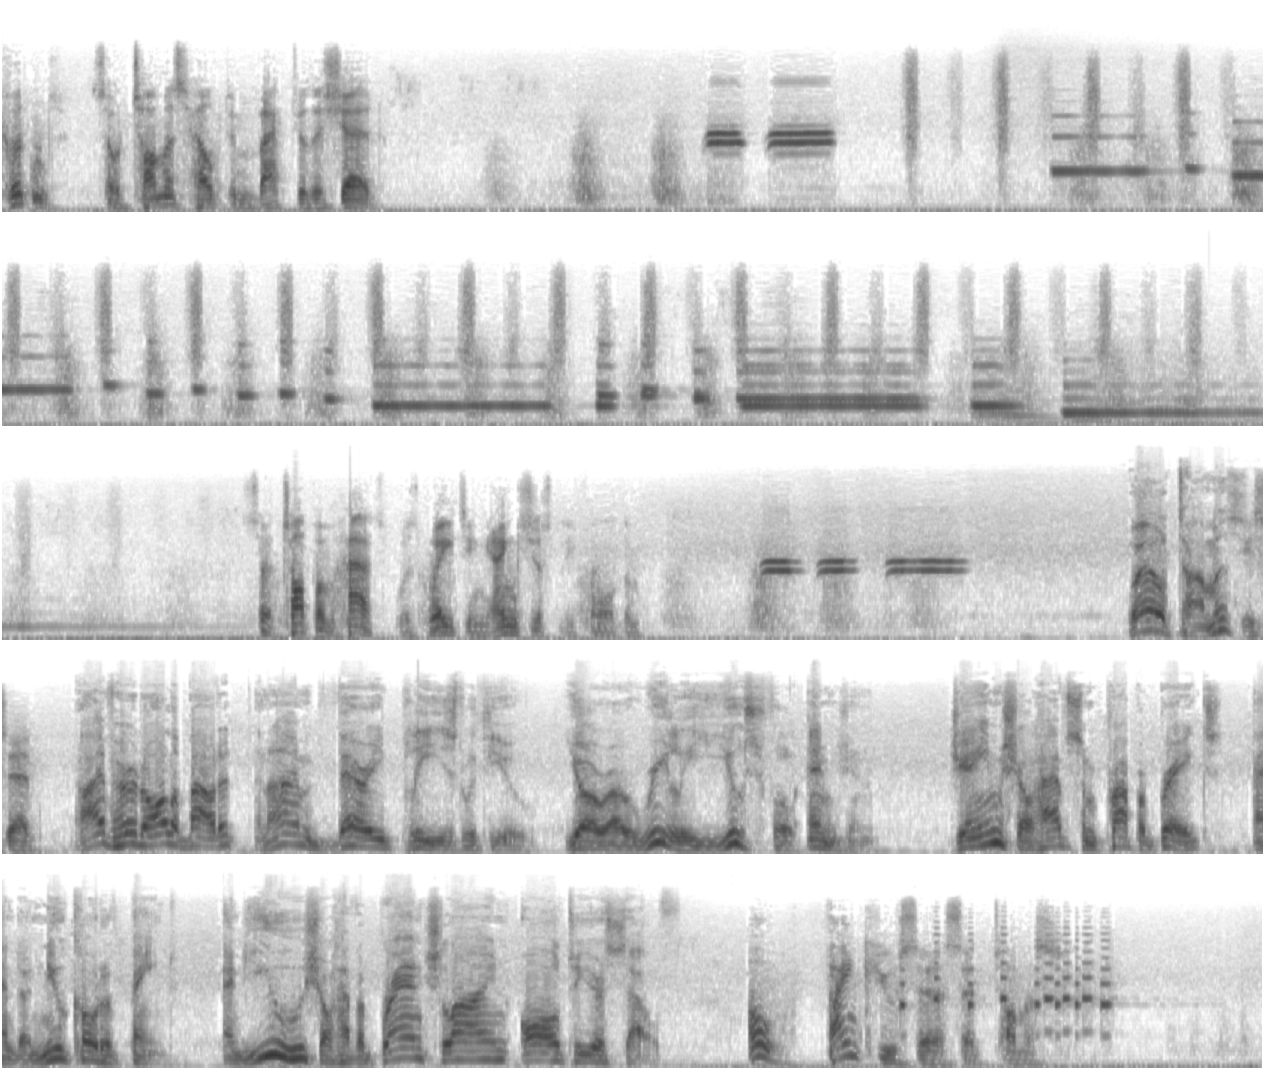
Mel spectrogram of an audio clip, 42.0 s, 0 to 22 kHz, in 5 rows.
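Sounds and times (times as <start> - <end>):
steam whistle toots: 4.7 - 5.6, 6.9 - 17.3, 21.8 - 23.3
music with chuffing beat: 7.0 - 18.0.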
